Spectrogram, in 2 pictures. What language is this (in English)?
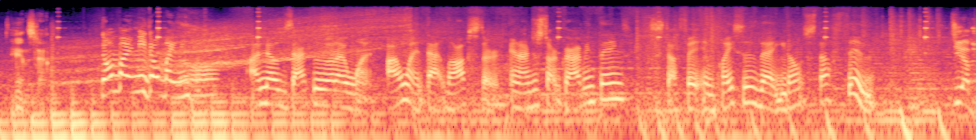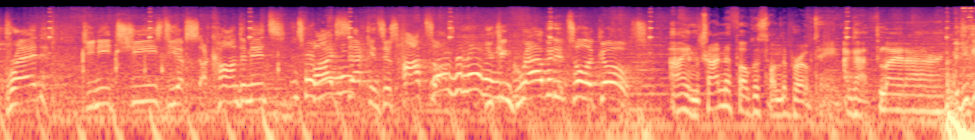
English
